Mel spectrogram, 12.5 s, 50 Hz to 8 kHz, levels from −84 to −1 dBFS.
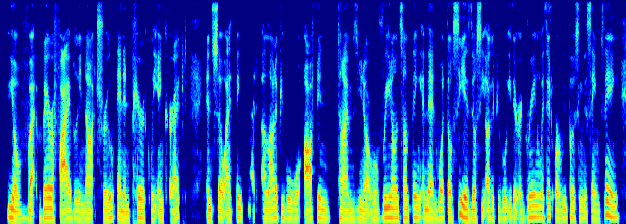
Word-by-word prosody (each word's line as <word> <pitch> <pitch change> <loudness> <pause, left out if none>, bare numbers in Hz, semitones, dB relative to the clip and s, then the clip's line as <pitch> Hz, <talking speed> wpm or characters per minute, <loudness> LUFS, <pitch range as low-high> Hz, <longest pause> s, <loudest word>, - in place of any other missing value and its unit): you 135 -2 +4
know, 110 -3 +3
ver 125 0 +2
verifiably 120 -2 +3
not 115 0 0
true 120 +4 -1
and 110 -1 0
empirically 120 +4 -2
incorrect, 115 -2 -4 0.4
and 125 0 +1
so, 125 -3 +2
I 115 +1 0
think 130 +3 -2 0.2
that - - -7
a 115 - -3
lot 120 +3 +2
of 135 - -1
people 125 -2 -2
will 115 - -3
oftentimes, 115 -2 +1
you 120 - -1
know 110 -2 0
will 115 0 -4
read 135 +1 +5
on 130 0 +3
something, 135 +1 -1
and 125 -1 +1
then 115 -1 0
what 125 -1 0
they'll 120 0 +1
see 170 - +4
is, 125 -3 +5
they'll 125 - +3
see 110 - -4
other 125 +2 -1
people 125 -1 -4
either 125 -1 -3
agreeing 140 +6 0
with 145 +1 -2
it 150 - +3
or 115 -1 0
reposting 125 0 -3
the - - -5
same 110 -2 -5
thing, 150 -3 +1
125 Hz, 215 wpm, -24 LUFS, 115-130 Hz, 0.4 s, read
